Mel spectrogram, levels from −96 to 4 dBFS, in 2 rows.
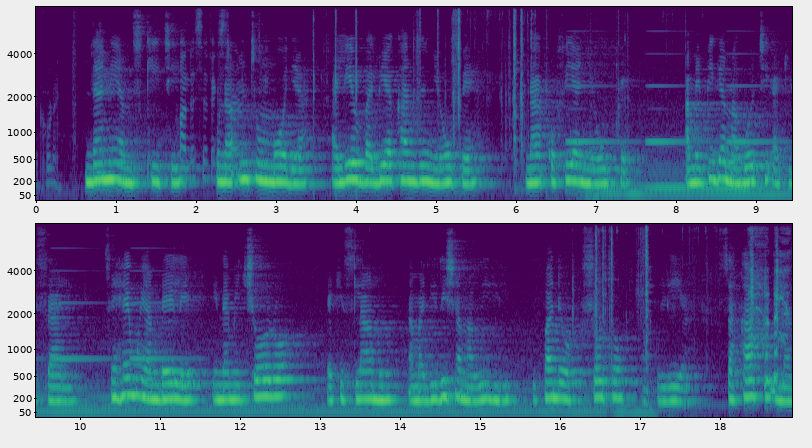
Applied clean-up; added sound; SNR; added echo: none; Engine starting; 18 dB; reverberation time 0.7 s.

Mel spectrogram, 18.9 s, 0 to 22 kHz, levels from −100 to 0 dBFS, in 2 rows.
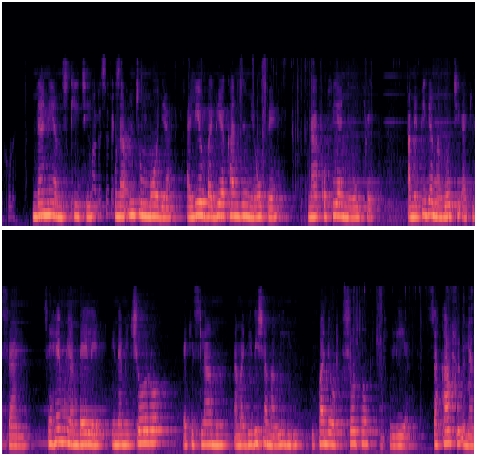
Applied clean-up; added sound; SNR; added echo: neural separator model SepFormer DNS4.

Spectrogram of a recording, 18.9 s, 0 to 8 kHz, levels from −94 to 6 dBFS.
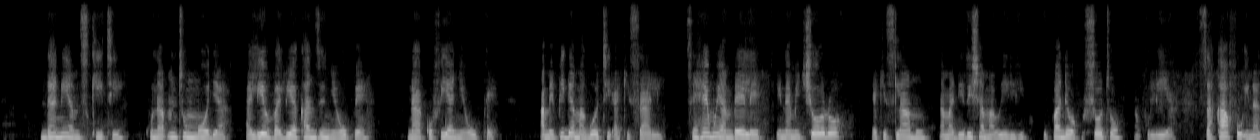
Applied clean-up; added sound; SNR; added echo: none; none; none; none.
